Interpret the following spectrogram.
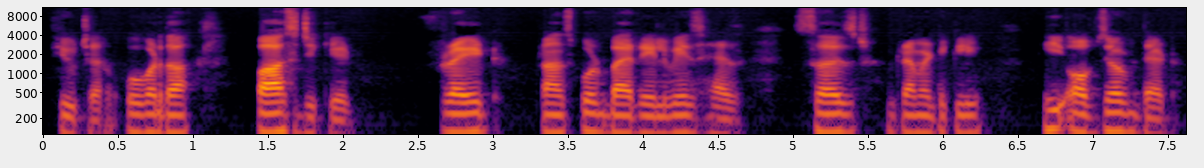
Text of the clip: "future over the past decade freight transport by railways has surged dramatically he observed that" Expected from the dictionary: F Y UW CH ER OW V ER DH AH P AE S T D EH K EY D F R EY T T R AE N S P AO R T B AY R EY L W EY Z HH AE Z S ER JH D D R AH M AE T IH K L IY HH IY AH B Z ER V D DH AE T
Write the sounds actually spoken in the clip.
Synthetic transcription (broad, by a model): F Y UW CH ER OW V ER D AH P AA S T D EH K EY D F R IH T T R AE N S P AO R T B AY R EY L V EY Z HH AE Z S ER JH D D R AH M AE T IH K L IY HH IY AH B Z ER V D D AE T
